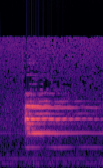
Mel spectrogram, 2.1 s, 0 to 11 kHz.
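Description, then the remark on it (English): A clock bell strikes at twelve o'clock, a single clear resonant chime that rings on with a long, slowly fading hum over a quiet, faintly noisy background. “It's 12 o'clock all over again, isn't it, Joe?”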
